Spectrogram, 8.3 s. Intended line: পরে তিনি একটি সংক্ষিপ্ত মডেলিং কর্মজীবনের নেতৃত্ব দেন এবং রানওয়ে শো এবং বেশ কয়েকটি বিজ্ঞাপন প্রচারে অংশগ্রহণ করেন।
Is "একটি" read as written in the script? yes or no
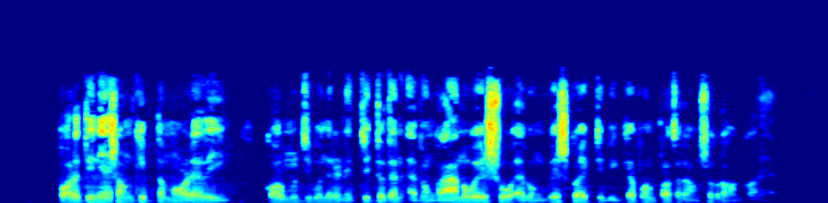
no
